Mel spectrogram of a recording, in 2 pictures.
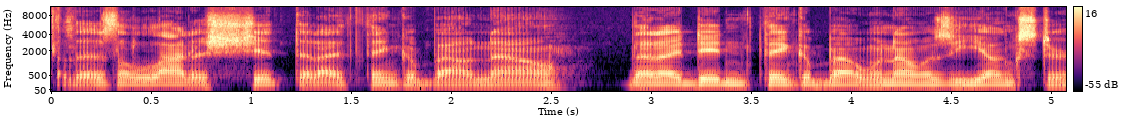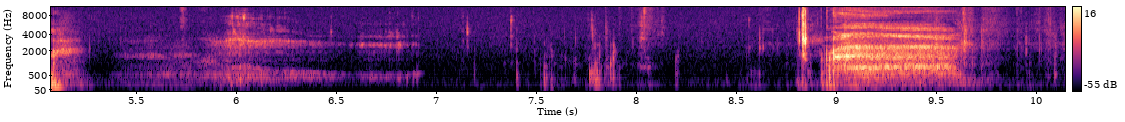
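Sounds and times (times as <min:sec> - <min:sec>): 
speech: 0:00.0 - 0:05.2
quiet wet mouth clicks: 0:05.8 - 0:09.8
slurping sip of juice: 0:05.8 - 0:10.1.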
